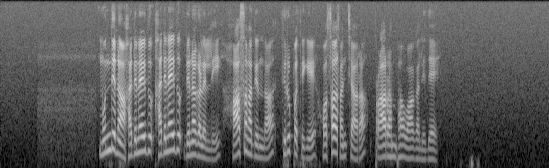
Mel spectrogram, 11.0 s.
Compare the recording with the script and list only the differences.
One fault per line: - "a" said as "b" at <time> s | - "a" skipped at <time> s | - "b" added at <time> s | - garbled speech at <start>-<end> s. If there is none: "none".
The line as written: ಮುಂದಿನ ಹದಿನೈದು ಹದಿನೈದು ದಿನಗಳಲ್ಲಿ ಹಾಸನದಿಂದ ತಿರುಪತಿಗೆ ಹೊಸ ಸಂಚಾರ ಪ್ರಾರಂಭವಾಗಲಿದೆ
none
